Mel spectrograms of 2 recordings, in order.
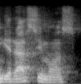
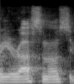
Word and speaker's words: Yerasimos: And when I took ownership of my name, Yerasimos, or Yerasimos, if you're going to pronounce it that way, so much changed in my life, you know? – Yeah.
